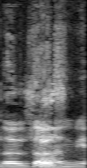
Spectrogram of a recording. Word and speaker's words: Lausanne: We met actually in, I'm going to pronounce it wrong, but Lausanne, am I saying that right? – Lausanne, yeah.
